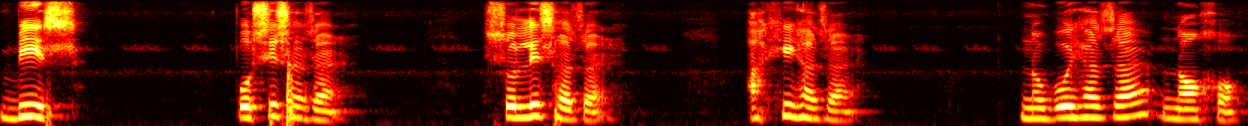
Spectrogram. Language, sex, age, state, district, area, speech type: Assamese, female, 45-60, Assam, Sivasagar, rural, spontaneous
